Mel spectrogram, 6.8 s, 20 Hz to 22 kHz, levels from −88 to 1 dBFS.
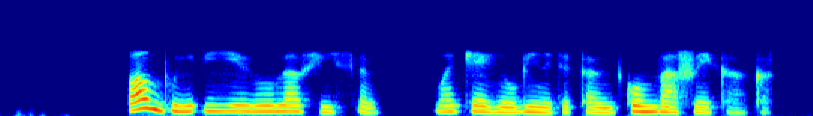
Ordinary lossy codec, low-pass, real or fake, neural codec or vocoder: none; 3.6 kHz; fake; codec, 16 kHz, 0.3 kbps, FocalCodec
